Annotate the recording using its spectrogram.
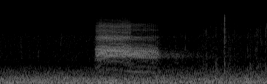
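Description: A crow caws once.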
